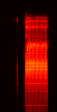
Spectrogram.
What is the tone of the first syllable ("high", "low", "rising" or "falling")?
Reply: low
